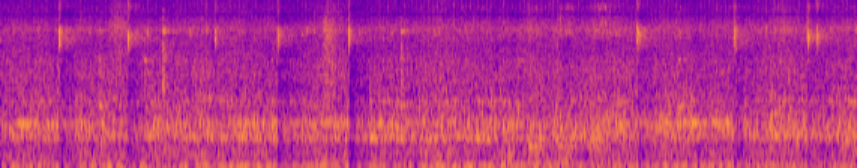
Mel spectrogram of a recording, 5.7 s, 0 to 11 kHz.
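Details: 2007 Toyota RAV4 V6 at idle: a faint steady whine with light ticks. Pinkish coolant is leaking around the engine block and pulley, and a bad water pump is suspected.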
